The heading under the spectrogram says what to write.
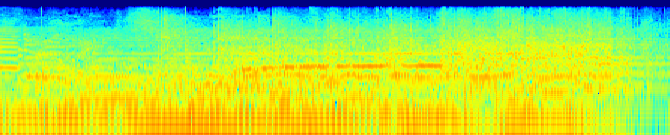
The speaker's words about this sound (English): Frost glances through a narrow window as Brody applauds with his group.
